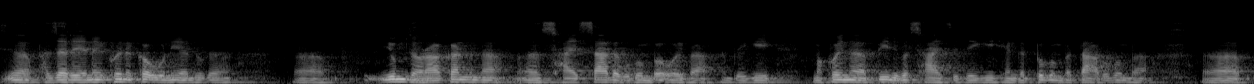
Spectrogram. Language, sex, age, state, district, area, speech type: Manipuri, male, 45-60, Manipur, Thoubal, rural, spontaneous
